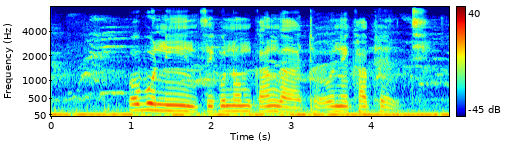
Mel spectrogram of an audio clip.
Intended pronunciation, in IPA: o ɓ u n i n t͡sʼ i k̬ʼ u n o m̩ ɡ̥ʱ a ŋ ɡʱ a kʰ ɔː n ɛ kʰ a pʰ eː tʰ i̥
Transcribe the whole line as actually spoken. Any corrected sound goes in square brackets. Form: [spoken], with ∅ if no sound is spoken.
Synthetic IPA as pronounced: o ɓ u n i n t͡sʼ i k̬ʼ u n o m̩ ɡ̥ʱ a ŋ ɡʱ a [tʰ] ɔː n ɛ kʰ a pʰ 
